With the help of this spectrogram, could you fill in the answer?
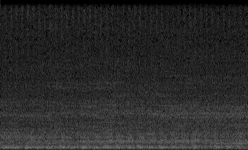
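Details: Steady even drone from rear driveline while wheels roll, no knock; tail shaft replaced, diff newly reconditioned, noise occurs with either wheel turning; owner suspects diff pinion or carrier bearing; driveline drone.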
